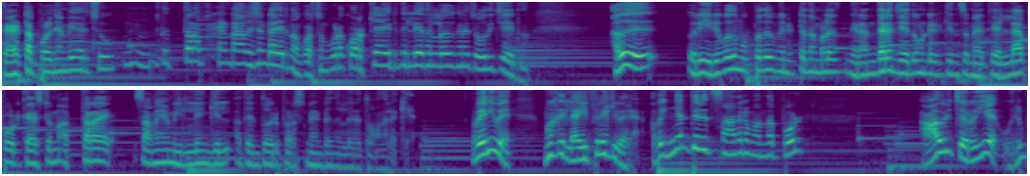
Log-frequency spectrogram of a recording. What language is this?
Malayalam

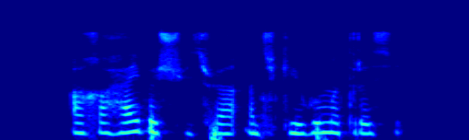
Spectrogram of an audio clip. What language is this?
Abkhazian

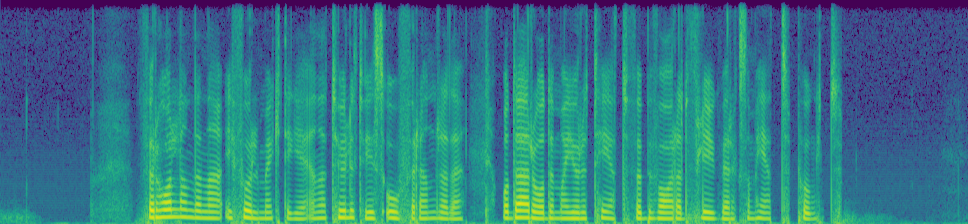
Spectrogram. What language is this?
Swedish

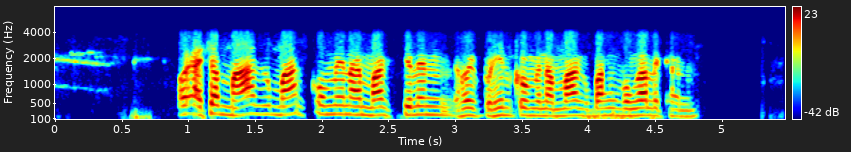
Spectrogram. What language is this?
Santali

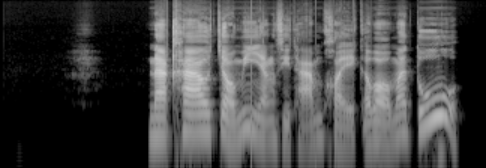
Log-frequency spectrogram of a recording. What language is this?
Thai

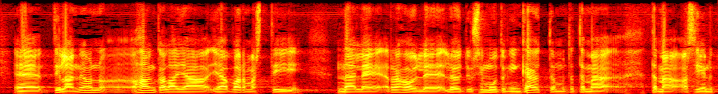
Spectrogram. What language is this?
Finnish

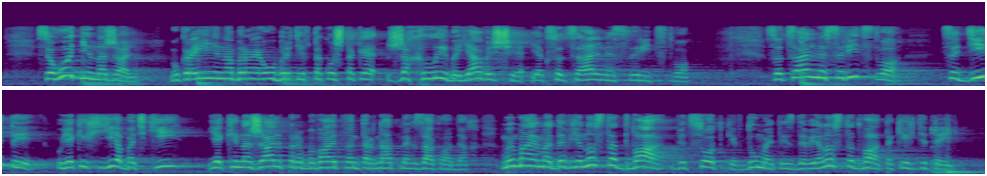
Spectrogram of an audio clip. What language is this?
Ukrainian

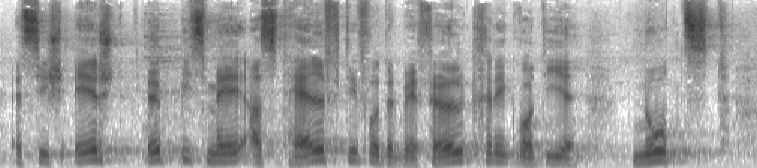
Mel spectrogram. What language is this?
Swiss German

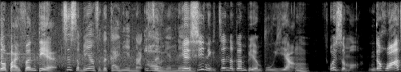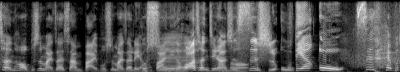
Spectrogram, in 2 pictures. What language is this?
Chinese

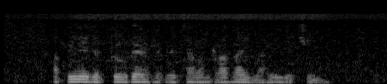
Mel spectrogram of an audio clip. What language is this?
Spanish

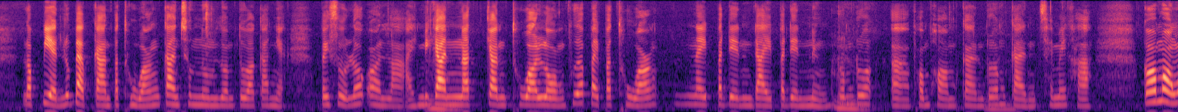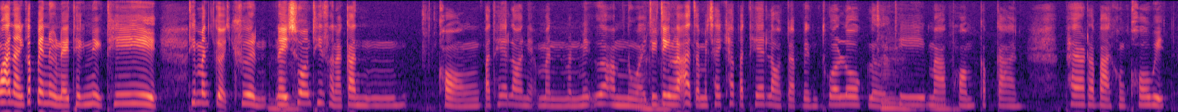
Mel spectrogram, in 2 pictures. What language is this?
Thai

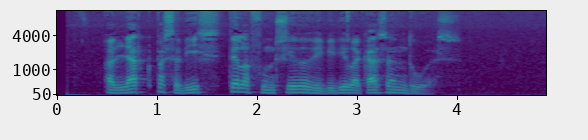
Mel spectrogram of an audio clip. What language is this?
Catalan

